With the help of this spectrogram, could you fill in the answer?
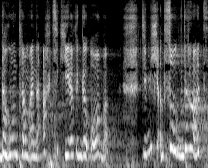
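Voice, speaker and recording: Very wide pitch swings run through a woman's speech. She talks at a very slow pace. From Ukraine. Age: 20s. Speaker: student; speaker. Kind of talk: speech at a rally. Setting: outdoor rally. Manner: emotional. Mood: emotional, urgent appeal. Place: street.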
